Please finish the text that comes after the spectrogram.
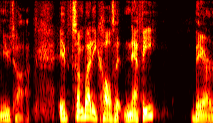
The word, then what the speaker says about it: Nephi: Some people pronounce it Nephi. That's how you can tell if somebody's from Utah or not.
